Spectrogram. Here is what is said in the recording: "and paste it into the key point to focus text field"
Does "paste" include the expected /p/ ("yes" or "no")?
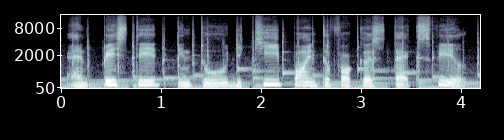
yes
